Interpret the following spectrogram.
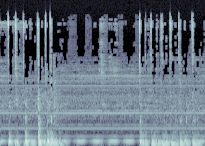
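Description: Two clusters of sharp clicks with low thumps, one in the first second and one near the end, from mouse and desk handling close to the microphone. Under them runs a steady electrical mains hum.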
